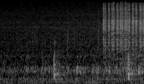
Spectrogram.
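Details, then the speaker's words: Homebuilt Wimshurst electrostatic machine: harsh, pulsing hiss replaces quiet whir of spinning discs; polarity has swapped, which can happen after long sitting, metal touching a disc, or high humidity; reversed polarity charging. "Sometimes, if you let the machine sit for a long period of time, or something metal touches the disc, or a high humidity, you might find the polarity swaps. And you'll know it because it'll make this noise."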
